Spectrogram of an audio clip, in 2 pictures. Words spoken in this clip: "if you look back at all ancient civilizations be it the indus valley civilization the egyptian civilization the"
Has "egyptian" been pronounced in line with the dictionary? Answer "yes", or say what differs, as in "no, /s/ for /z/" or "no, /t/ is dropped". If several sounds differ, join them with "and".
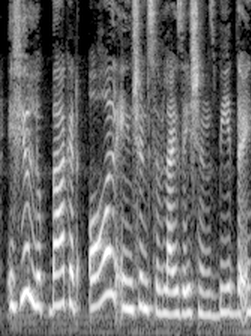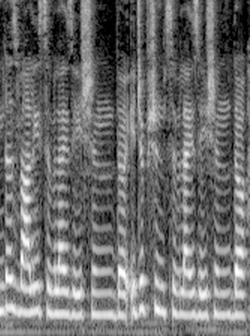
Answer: yes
